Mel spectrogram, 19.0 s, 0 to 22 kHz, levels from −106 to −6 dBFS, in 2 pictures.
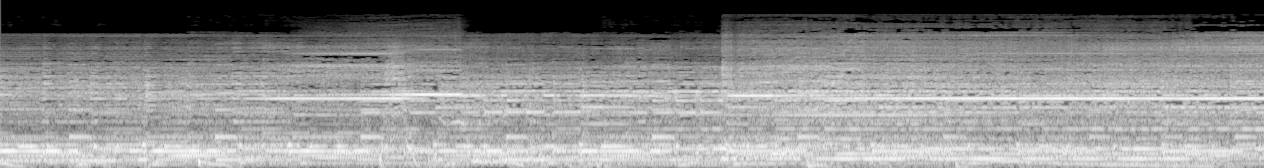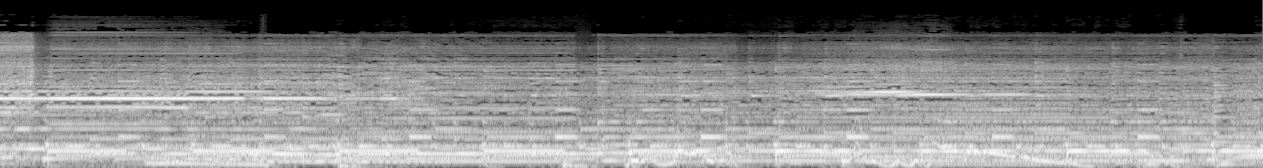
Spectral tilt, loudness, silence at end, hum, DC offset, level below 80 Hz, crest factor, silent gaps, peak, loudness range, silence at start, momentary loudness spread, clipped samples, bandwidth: -5.5 dB/octave; -11 LUFS; 0 s; none; under 0.1%; -34 dBFS; 10 dB; none; -2 dBFS; 5 LU; 0 s; 6 LU; under 0.1%; 10.5 kHz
